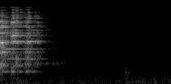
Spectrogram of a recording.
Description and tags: the sound of cutlery on dishes.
